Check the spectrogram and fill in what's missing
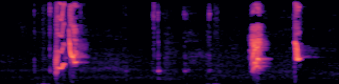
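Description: A female chestnut-bellied seed finch gives short, high, bright chirps, a quick pair at first and then two single notes about half a second apart, over faint background hiss.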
